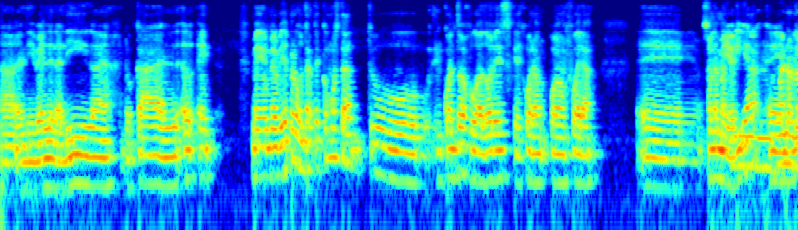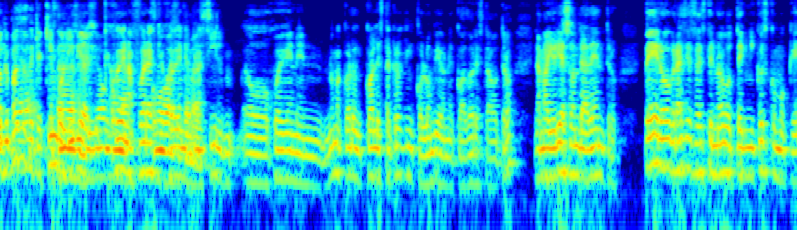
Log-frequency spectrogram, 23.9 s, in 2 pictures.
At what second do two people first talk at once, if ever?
11 s

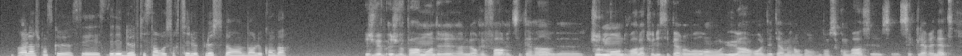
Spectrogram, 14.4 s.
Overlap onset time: none

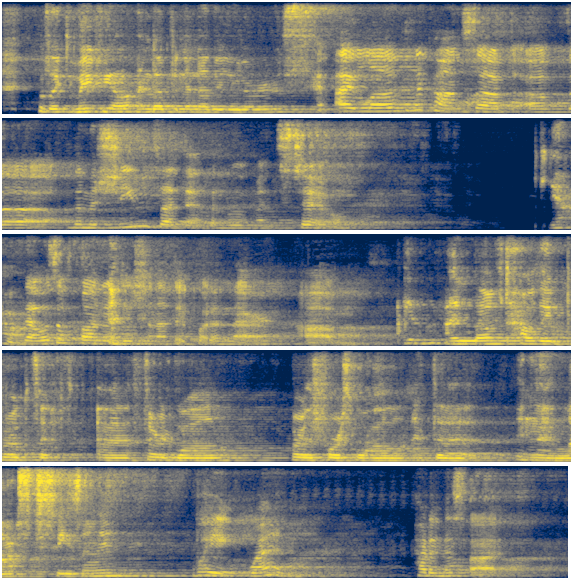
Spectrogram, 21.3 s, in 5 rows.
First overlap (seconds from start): none

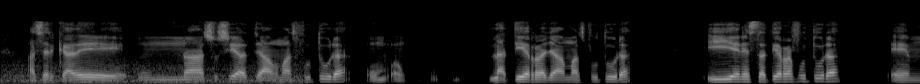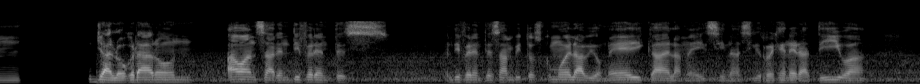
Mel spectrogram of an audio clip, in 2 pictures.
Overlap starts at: none

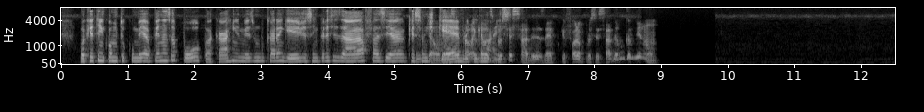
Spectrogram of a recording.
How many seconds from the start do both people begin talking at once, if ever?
5 s

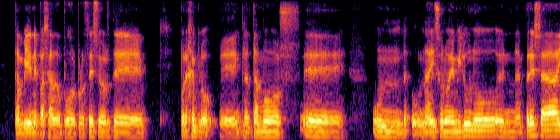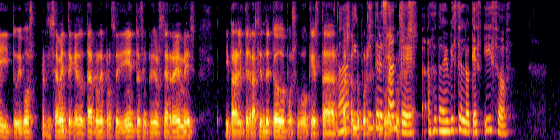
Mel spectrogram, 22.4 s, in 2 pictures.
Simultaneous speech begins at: 18 s

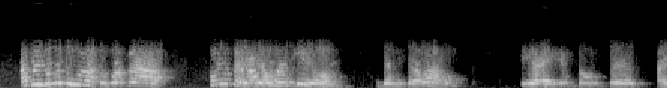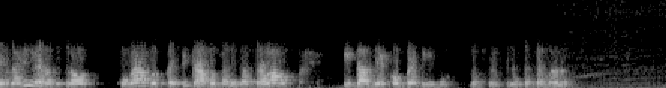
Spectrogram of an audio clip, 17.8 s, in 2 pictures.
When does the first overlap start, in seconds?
3 s

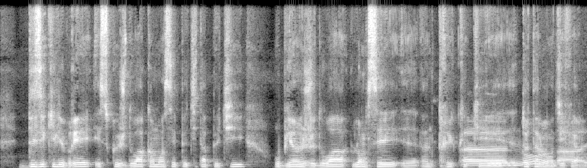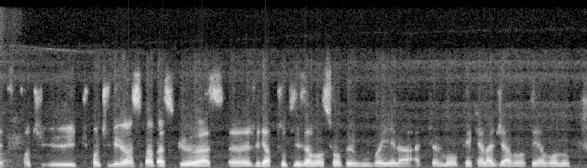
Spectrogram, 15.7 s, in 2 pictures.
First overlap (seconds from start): 6 s

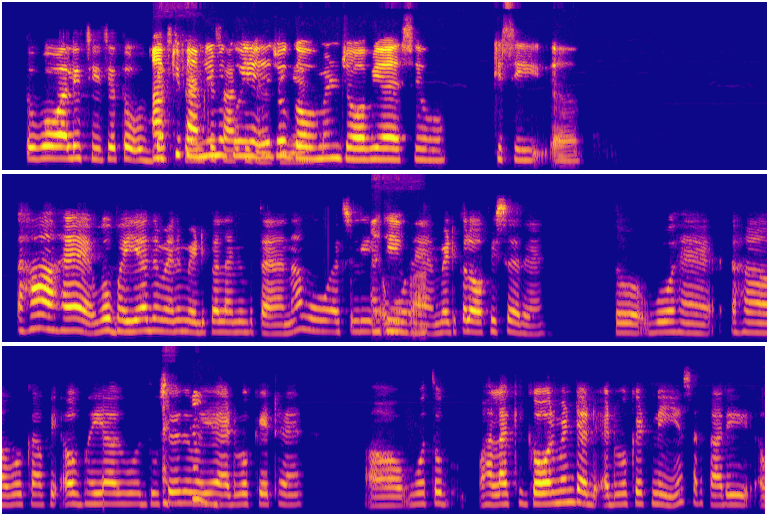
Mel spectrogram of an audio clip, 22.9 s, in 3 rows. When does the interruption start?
2 s

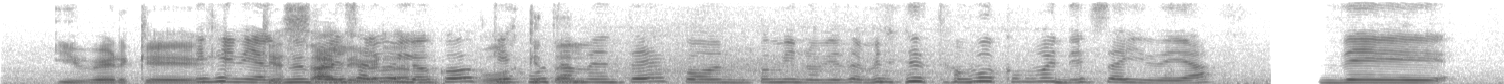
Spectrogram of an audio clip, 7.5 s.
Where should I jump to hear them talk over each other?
1 s

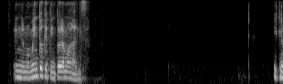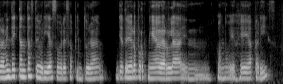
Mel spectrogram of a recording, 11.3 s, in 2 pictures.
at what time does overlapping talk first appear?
none

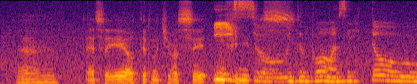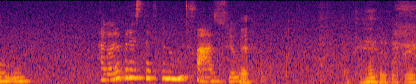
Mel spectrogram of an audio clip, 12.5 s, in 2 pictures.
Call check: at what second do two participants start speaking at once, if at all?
3 s

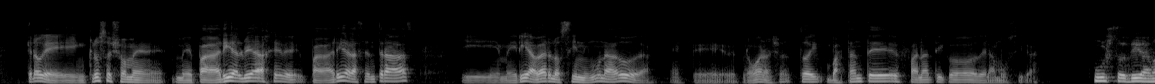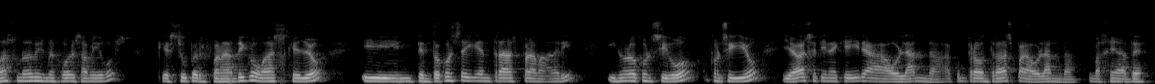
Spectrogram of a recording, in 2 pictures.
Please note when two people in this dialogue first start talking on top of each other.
none

